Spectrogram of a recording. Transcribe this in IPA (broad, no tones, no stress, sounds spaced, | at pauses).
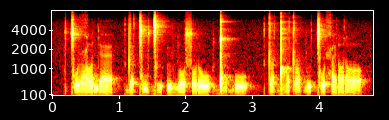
ǀ o ʕ ɑ ɾ u ɾ æ | d æ ǀ u ɡ͡ǀ e ʔ ø v o sˤ o ɾ o | ɡ͡ǃ u b o | tˤ e ɡ͡ǃ æ tˤ ɑ b ø ǀ o ħ æ ɾ ɑ ɾ ɑ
